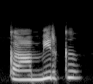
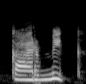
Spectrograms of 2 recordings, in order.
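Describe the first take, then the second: First: कामिर्क with the r after "mi"; misplaced r. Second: कार्मिक with the r before "mik"; correct r. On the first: Teacher reading out a misspelt option, misplaced r. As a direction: say कामिर्क as "kaa-mirk". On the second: Teacher giving the proper word after the misspelling, correct r. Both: Shown as a demonstration. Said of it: "तो ये वाला गलत है".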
